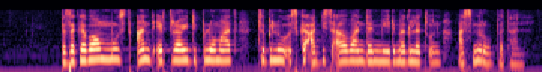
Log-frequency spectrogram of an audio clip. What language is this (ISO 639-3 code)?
amh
